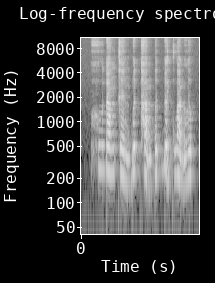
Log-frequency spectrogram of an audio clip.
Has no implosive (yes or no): no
